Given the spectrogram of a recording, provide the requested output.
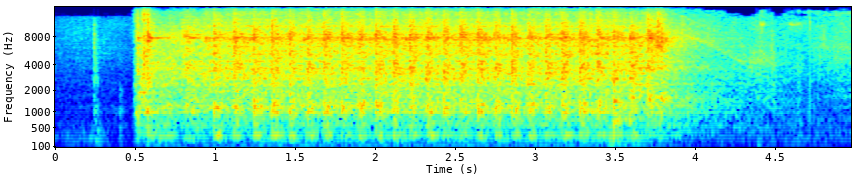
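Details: Nissan R32 GT-R, auction-bought: starter cranks steadily at about three turns a second for three seconds, engine never catches, then goes quiet; cranks, won't start. Relay clicking heard, fuel gauge inoperative; compression, spark and fuel not yet tested.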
